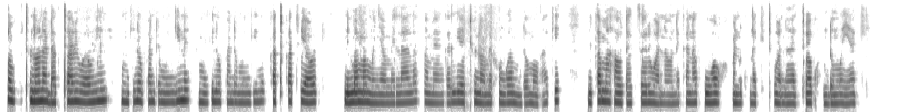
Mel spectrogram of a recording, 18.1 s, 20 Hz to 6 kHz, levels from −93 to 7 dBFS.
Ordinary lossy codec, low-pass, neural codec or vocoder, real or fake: AAC, 48 kbps; 5.4 kHz; none; real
